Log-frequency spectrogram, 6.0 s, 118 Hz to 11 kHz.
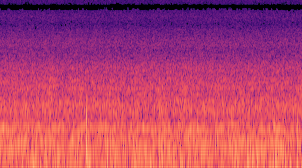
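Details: Vintage Windsor (Lakewood P-21) box fan from 1970 or 1971, running on low speed: even low hum under a soft, hollow, bassy rush of air, with no ticking or grinding; running normally.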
